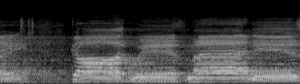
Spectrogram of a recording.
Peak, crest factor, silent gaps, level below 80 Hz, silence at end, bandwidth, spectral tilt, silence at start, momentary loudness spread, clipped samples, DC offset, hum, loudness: -4 dBFS; 16 dB; none; -56 dBFS; 0 s; 11 kHz; -5.5 dB/octave; 0 s; 10 LU; under 0.1%; under 0.1%; none; -21 LUFS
